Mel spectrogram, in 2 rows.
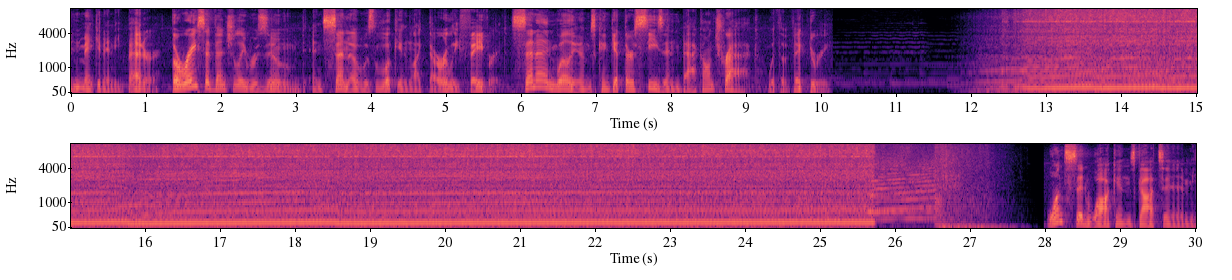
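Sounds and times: racing car engine at full throttle: 11.9s - 26.8s.

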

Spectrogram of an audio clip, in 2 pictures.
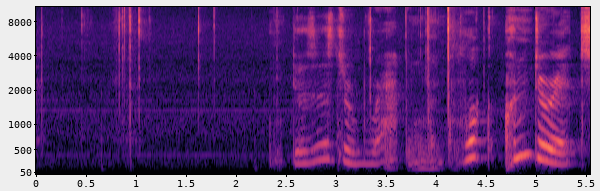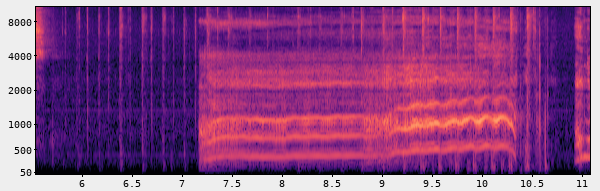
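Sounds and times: laptop keys clicking: 5.8s - 7.2s.

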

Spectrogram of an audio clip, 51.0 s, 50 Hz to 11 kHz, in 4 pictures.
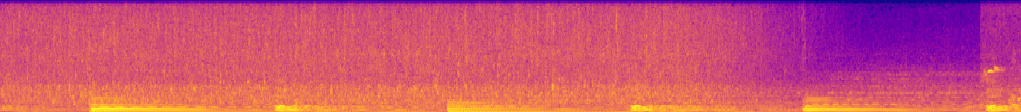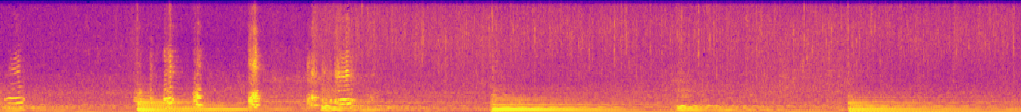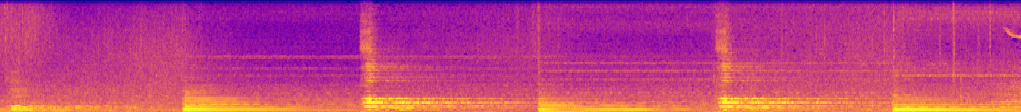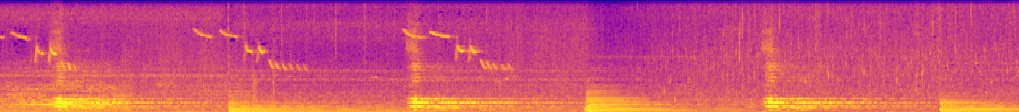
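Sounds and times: background music sustained chord: 0.0s - 51.0s.

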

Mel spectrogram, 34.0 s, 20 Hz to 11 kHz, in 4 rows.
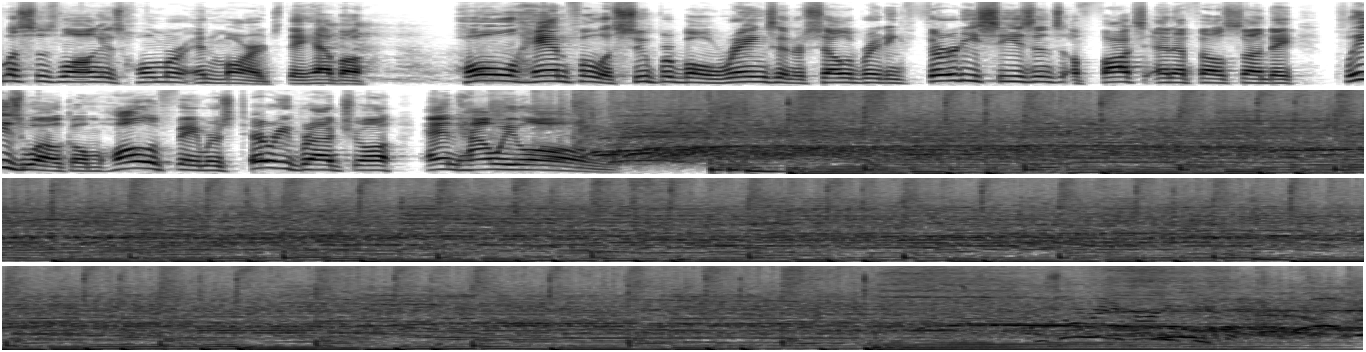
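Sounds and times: live band playing upbeat music: 12.9s - 34.0s.

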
